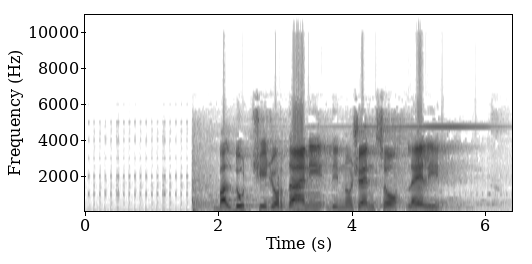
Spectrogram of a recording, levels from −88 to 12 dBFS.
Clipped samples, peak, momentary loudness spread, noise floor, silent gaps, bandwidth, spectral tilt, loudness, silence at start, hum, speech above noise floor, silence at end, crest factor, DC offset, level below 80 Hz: under 0.1%; 0 dBFS; 21 LU; -62 dBFS; none; 10.5 kHz; -3.5 dB/octave; -15 LUFS; 1.6 s; none; 45 dB; 0.55 s; 20 dB; under 0.1%; -58 dBFS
